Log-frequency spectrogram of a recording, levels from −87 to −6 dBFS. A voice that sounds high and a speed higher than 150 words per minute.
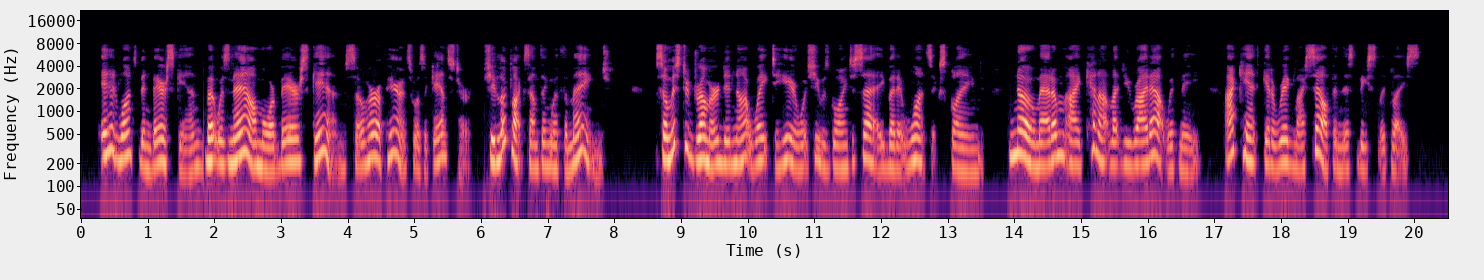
Yes: high, 200 Hz; average, 180 wpm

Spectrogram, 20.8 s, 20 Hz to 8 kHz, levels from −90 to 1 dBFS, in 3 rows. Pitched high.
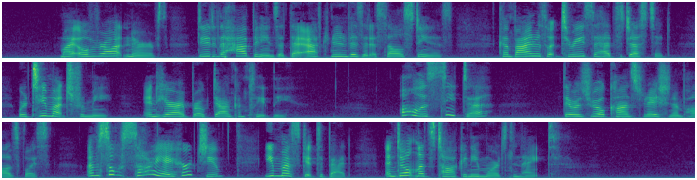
Yes: very high, 260 Hz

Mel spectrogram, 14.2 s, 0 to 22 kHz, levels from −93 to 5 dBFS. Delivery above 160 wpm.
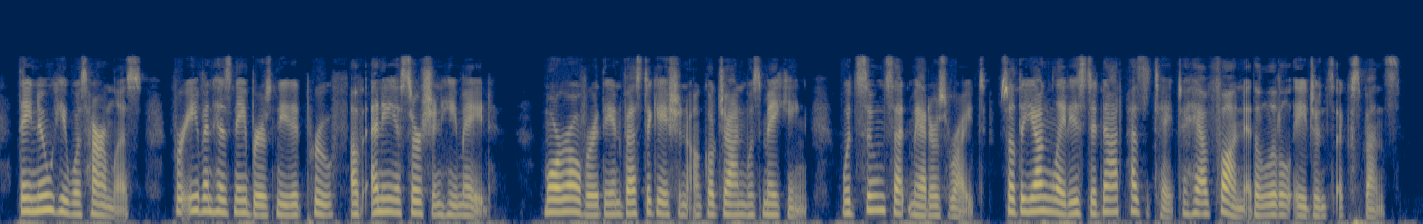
Yes: average, 180 wpm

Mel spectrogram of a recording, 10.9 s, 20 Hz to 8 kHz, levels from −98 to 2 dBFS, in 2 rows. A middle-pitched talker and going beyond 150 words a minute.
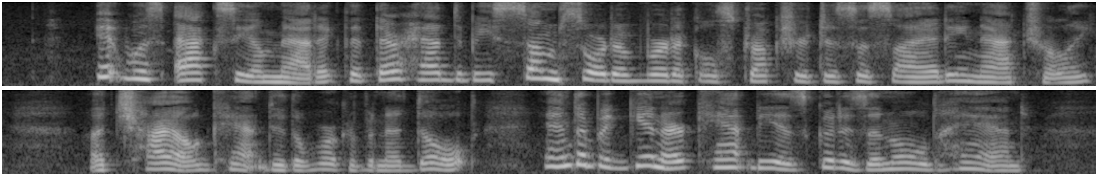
No: high, 210 Hz; average, 195 wpm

